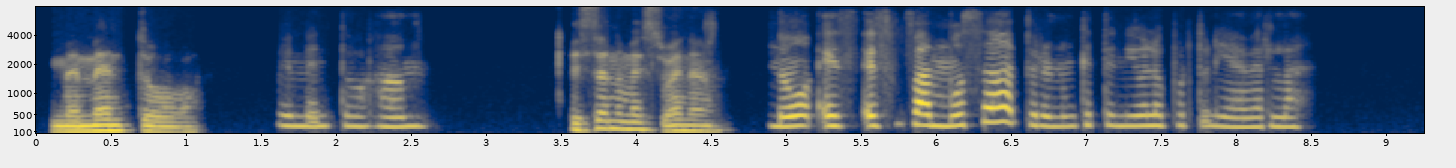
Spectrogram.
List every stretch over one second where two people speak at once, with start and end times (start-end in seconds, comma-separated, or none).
none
